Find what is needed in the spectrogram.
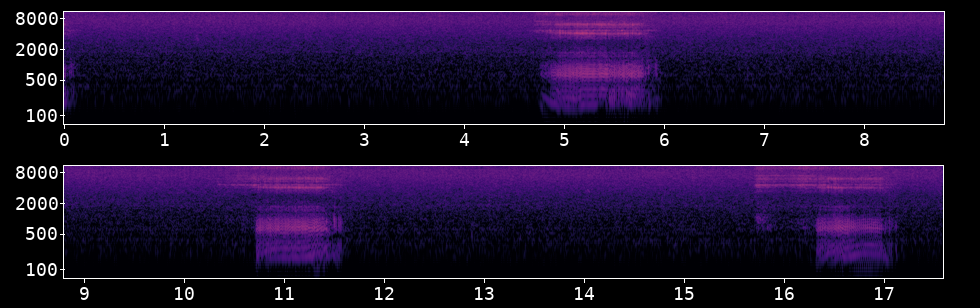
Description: Butters The Pug Snoring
